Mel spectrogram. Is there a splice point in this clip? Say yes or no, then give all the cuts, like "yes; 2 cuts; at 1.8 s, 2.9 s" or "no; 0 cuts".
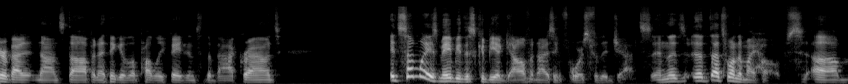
no; 0 cuts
